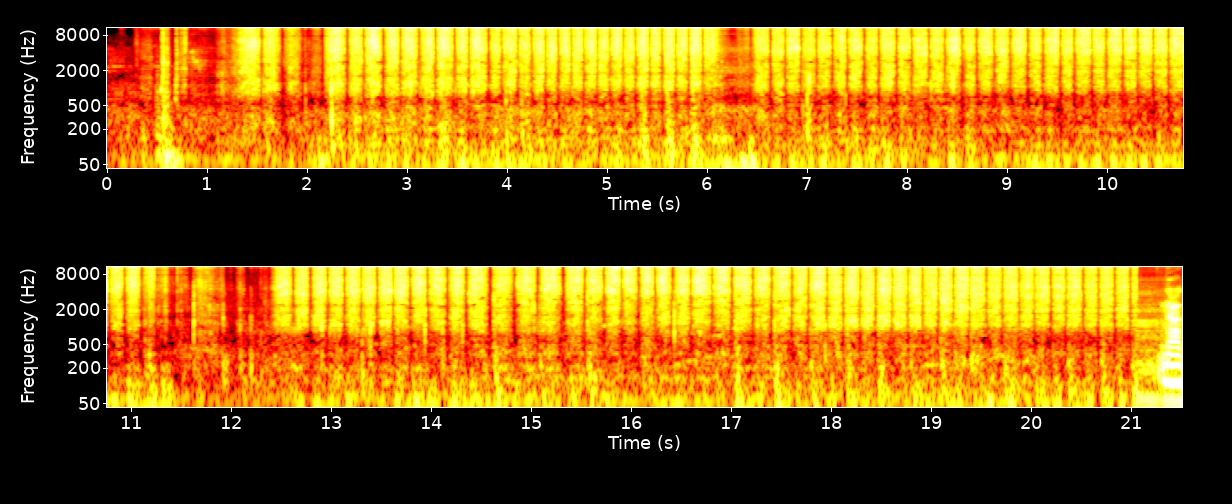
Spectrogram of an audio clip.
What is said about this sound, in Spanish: usaremos la lija vieja para quitarlo más gordo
